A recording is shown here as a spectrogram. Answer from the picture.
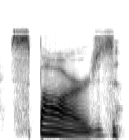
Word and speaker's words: spars: as in hit Vineyard spars this last s looks like an S sounds like a z but open your mouth enough that you have the good ah vowel spars spars and six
